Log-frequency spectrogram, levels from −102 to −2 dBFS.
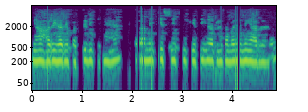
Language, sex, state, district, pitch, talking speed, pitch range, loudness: Hindi, female, Chhattisgarh, Sarguja, 215 Hz, 220 wpm, 210-225 Hz, -25 LUFS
